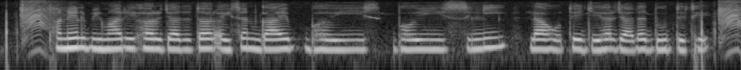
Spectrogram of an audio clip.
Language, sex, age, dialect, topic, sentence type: Chhattisgarhi, male, 18-24, Northern/Bhandar, agriculture, statement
